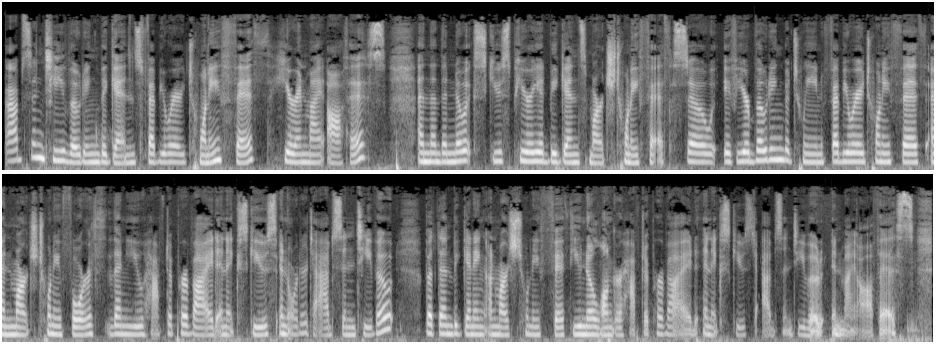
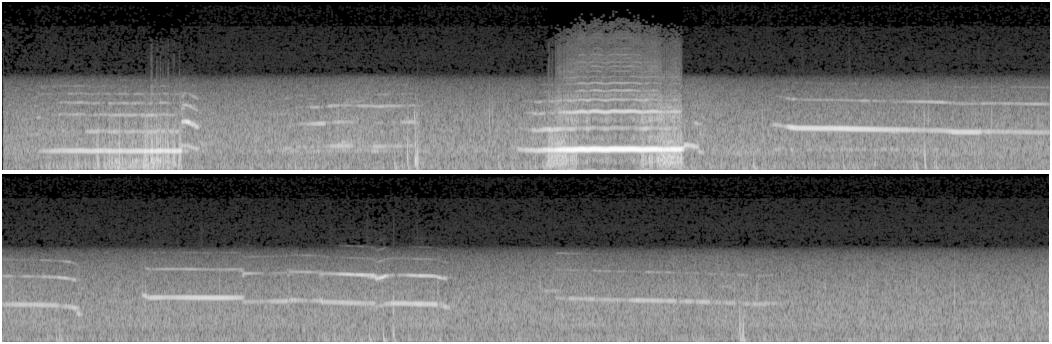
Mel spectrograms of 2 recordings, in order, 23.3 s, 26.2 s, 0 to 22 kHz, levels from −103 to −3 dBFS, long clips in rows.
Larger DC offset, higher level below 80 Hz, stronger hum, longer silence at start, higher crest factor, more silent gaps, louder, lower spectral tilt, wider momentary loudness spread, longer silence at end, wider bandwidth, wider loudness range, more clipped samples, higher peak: neither; about the same, -38 dBFS vs -40 dBFS; neither; about the same, 0.05 s vs 0 s; first, 18 dB vs 12 dB; neither; about the same, -18 LUFS vs -17 LUFS; second, -4 dB/octave vs -6.5 dB/octave; second, 7 LU vs 22 LU; about the same, 0 s vs 0 s; first, 16.5 kHz vs 9.6 kHz; second, 4 LU vs 18 LU; neither; first, 0 dBFS vs -6 dBFS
